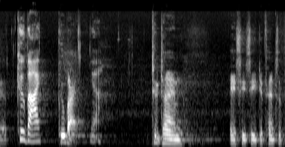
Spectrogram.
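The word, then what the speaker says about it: Cubaj: Kubai, Kubai, yeah.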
